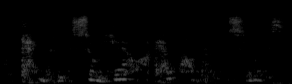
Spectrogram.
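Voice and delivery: whispered, almost voiceless; hushed sewer traveller. Acted. Game master voicing traveller explaining to the guard, hushed whisper.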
